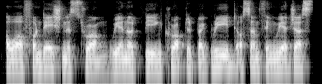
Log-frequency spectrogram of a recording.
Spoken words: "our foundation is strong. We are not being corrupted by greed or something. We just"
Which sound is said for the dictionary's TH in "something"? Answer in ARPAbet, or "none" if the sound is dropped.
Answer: TH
